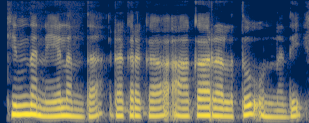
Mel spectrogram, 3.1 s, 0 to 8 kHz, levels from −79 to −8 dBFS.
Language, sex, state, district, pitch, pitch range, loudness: Telugu, female, Telangana, Hyderabad, 185 Hz, 180-195 Hz, -14 LUFS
